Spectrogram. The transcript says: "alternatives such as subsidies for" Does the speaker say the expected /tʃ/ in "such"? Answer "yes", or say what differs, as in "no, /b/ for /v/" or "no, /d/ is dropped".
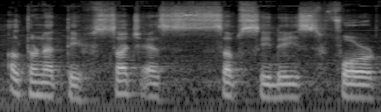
yes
